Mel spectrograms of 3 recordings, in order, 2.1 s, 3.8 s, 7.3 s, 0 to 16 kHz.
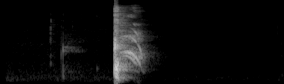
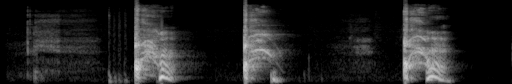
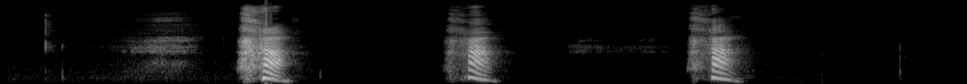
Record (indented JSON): {
  "cough_length": "2.1 s",
  "cough_amplitude": 29204,
  "cough_signal_mean_std_ratio": 0.18,
  "three_cough_length": "3.8 s",
  "three_cough_amplitude": 29204,
  "three_cough_signal_mean_std_ratio": 0.32,
  "exhalation_length": "7.3 s",
  "exhalation_amplitude": 29203,
  "exhalation_signal_mean_std_ratio": 0.21,
  "survey_phase": "alpha (2021-03-01 to 2021-08-12)",
  "age": "45-64",
  "gender": "Female",
  "wearing_mask": "No",
  "symptom_none": true,
  "smoker_status": "Never smoked",
  "respiratory_condition_asthma": false,
  "respiratory_condition_other": false,
  "recruitment_source": "REACT",
  "submission_delay": "2 days",
  "covid_test_result": "Negative",
  "covid_test_method": "RT-qPCR"
}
